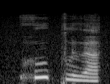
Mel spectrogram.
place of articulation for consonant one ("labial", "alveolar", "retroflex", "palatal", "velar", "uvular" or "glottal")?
glottal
